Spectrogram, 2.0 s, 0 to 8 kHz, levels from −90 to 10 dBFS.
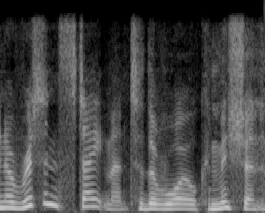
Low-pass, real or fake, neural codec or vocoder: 7.2 kHz; fake; codec, 16 kHz in and 24 kHz out, 0.9 kbps, LongCat-Audio-Codec, fine tuned four codebook decoder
